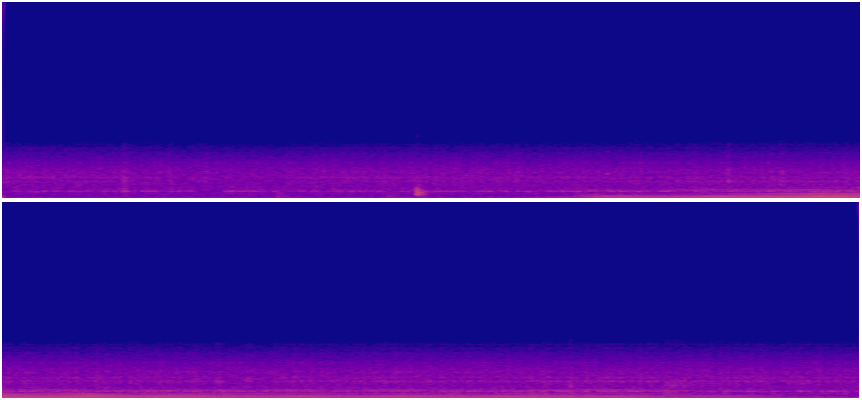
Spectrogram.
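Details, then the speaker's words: Toilet tank refilling after a flush: after quiet, a steady low drone as supply pipes vibrate (water hammer). Owner suspects the fill valve. Cause unconfirmed. "If you didn't hear that, it's known as water hammer. And we're going to deal with that, because, hey, what a pain in the arse. Makes it feel like your house is going to blow up any second."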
